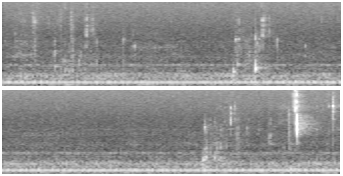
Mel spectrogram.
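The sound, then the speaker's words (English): Soft sips of water: a couple of brief wet slurping clicks, one early and another near the end, over a steady low electrical hum with no talking. “Let me get a sip of water.”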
